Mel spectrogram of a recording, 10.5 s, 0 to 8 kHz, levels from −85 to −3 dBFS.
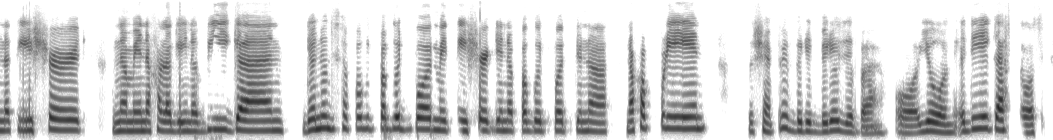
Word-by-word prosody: na 210 - 0
t-shirt 220 0 +1 0.2
na 200 +1 0
may 200 0 +1
nakalagay 200 -1 0
na 195 - 0
Vigan, 210 -1 +3 0.2
ganun 240 +4 +3
din 245 - -4
sa 255 - -4
Pagud 245 -1 -4
Pagudpud 245 -1 +1
may 215 - +1
t-shirt 210 0 0
din 210 -1 -1
na - - -4
Pagudpud 205 0 -2
pina 200 -2 -1 0.2
naka-print. 255 +2 +2 0.4
So - - -10
siyempre 205 +7 -4
bili-bili 195 0 0
'di 175 - -1
ba 150 0 -5 0.2
oh, 155 -1 -2
ayun 180 -2 +2
eh, 190 - -1
di 250 +3 +1
gastos. 170 -8 +1
210 Hz, 165 wpm, -26 LUFS, 195-235 Hz, 0.4 s, Vigan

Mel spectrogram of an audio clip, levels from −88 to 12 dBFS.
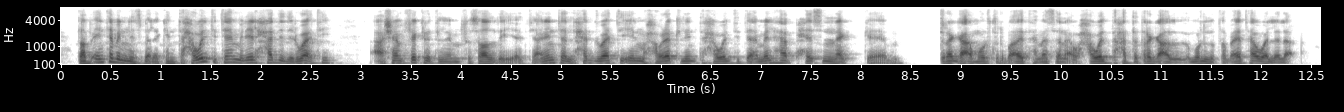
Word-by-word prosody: طَب 110 -1 +4
أنت 165 +3 +2
بالنسبة 110 - +2
لك 100 +1 -4
أنت 105 -1 -3
حاولت 185 -2 +3
تعمل 155 -3 -1
إيه 150 - +4
لحد 140 -1 -1
دلوقتي 125 +5 +1 0.4
عشان 125 -1 0
فكرة 130 -5 -1
الانفصال 95 +2 0
ديّة؟ - - -4
يعني 120 - 0
أنت 135 -2 -1
لحد 120 +2 -2
دلوقتي 125 +2 +2
إيه - - 0
المحاولات 120 +1 +2
اللي 115 -1 -1
أنت 115 -1 -9
حاولت 110 +2 -1
تعملها 120 +6 0
بحيث 120 -2 -6
إنّك 110 +2 -2 0.8
ترجّع 115 -3 +4
أمور 100 +1 0
لطبيعتها - - -1
مثلًا - - -2
أو - - -3
حاولت 110 -1 +3
حتّى 110 0 -4
ترجّع 105 -2 +2
الأمور 95 +6 -1
لطبيعتها 110 +4 -1
والّا 100 -7 +3
لأ؟ 85 - -5
115 Hz, 180 wpm, -25 LUFS, 100-125 Hz, 0.8 s, طَب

